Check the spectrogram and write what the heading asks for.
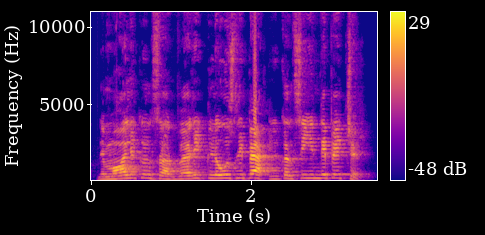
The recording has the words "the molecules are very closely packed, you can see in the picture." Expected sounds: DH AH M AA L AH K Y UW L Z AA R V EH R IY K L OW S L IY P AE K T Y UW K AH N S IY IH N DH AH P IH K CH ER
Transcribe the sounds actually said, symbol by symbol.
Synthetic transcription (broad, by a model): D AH M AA L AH K Y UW L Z AA R V EH R IY K L OW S L IY B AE K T Y UW K AH N S IY IH N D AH P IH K CH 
